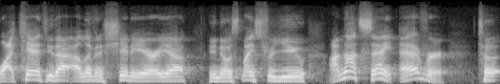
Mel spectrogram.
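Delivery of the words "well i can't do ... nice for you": ordinary talk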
